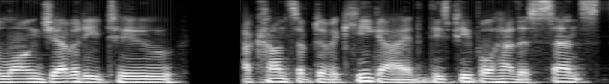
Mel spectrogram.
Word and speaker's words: ikigai: It's a Japanese word, ikigai.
